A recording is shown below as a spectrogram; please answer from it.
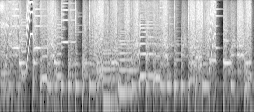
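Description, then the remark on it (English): A busy, dry electronic signal with a short, muted spring reverb tail, the springs manually held with fingers so the boingy echo stays small but not fully killed. Rising pitch sweeps and dense tones play continuously at steady volume. “So you hear just a dry signal and like a, a little bit of reverb signal just dampened through your fingers.”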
